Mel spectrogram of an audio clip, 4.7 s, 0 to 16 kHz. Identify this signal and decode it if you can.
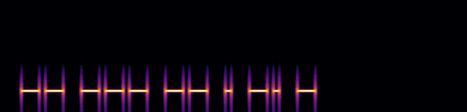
Morse code, heard as a keyed tone, about 20 wpm, 700 Hz. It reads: MOMENT
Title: Sets of 3 Words 20wpm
